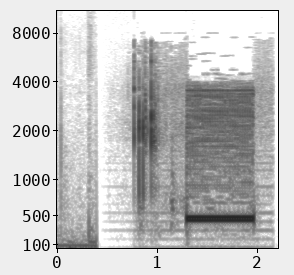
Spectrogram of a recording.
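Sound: outgoing telephone call ringing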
